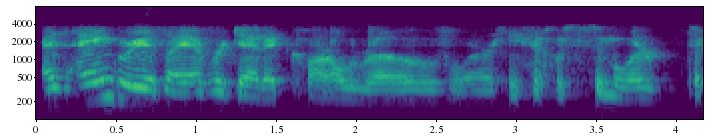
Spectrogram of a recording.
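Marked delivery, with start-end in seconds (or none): none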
